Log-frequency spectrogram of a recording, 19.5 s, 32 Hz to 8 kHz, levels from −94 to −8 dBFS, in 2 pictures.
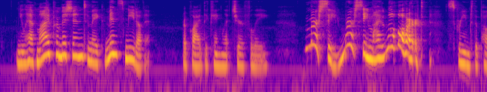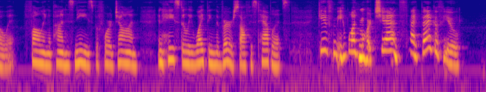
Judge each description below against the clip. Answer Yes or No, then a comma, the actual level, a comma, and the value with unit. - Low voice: No, high, 190 Hz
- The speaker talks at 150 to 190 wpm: No, slow, 135 wpm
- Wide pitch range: Yes, wide, 8.7 semitones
